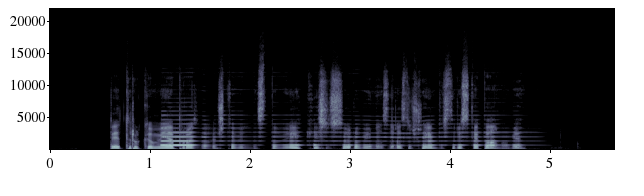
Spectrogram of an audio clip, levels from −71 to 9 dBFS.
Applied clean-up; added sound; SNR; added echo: neural mask model RNNoise.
